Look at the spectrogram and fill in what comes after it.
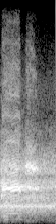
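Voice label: "5", spoken; Ka-50; Wingman; Digits; DCS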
